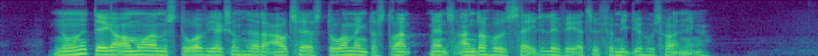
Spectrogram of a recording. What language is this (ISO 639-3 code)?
dan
